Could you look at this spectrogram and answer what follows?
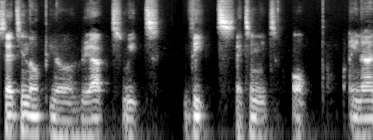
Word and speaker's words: Vite: Not Vite. What is Vite? Pronounced as V-E-E-T.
